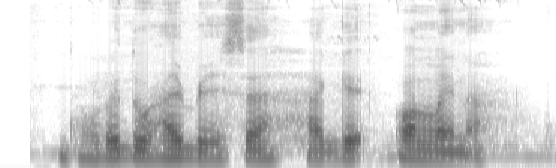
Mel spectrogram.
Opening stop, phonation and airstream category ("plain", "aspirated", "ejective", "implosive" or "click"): plain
